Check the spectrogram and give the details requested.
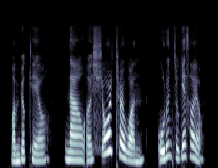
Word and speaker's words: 오른쪽: 오른쪽 has a tight double sound in쪽. Do not stretch too much.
